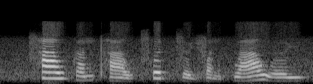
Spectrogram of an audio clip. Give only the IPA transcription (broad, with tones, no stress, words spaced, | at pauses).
t͡sʰaː˥wkɐ˨˧npʰaː˨˩w t͡sʰɵ˥t̚t͡sɵ˨˩ɥfɐ˨˩n kʷaː˨˥ wɵ˨ɥ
